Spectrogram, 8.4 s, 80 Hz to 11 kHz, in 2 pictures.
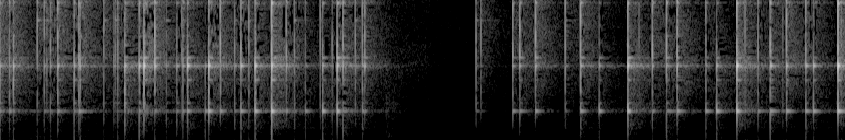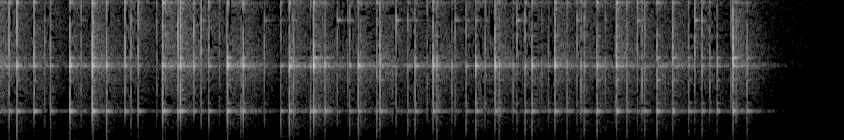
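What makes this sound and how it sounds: A small, hollow, empty white ceramic jar with a pink and gold pineapple print is tapped quickly with long nails. It gives a rapid flurry of light, bright clinks with a faint high ring near 2.4 kHz. Each tap dies away almost at once, with a brief pause about two seconds in.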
